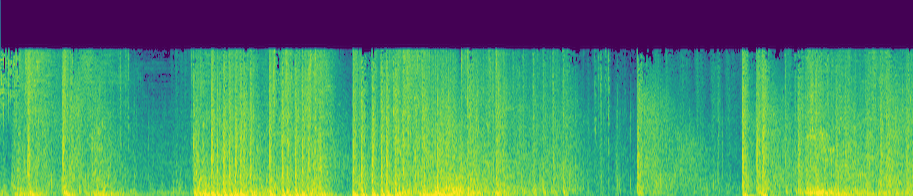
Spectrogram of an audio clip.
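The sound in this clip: Video game gunfire in an online shooter match against another player and an NPC: loud, dense bursts of rapid automatic fire and booming shots that continue through most of the stretch, with a few brief lulls.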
